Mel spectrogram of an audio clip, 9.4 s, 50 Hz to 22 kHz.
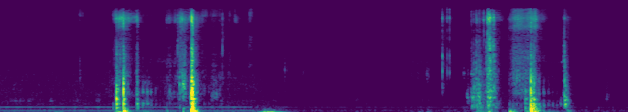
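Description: Clicks and knocks of handling a Magnavox DV220MW9 DVD/VCR combo and opening its DVD disc tray, in two clusters, the second near the end. A low steady hum from the running unit stops about four seconds in.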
